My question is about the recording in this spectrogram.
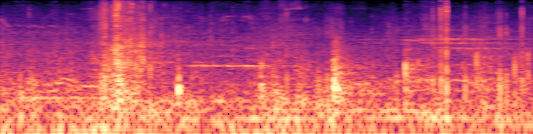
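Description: Footsteps on brick paving, a few steps roughly a second apart.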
